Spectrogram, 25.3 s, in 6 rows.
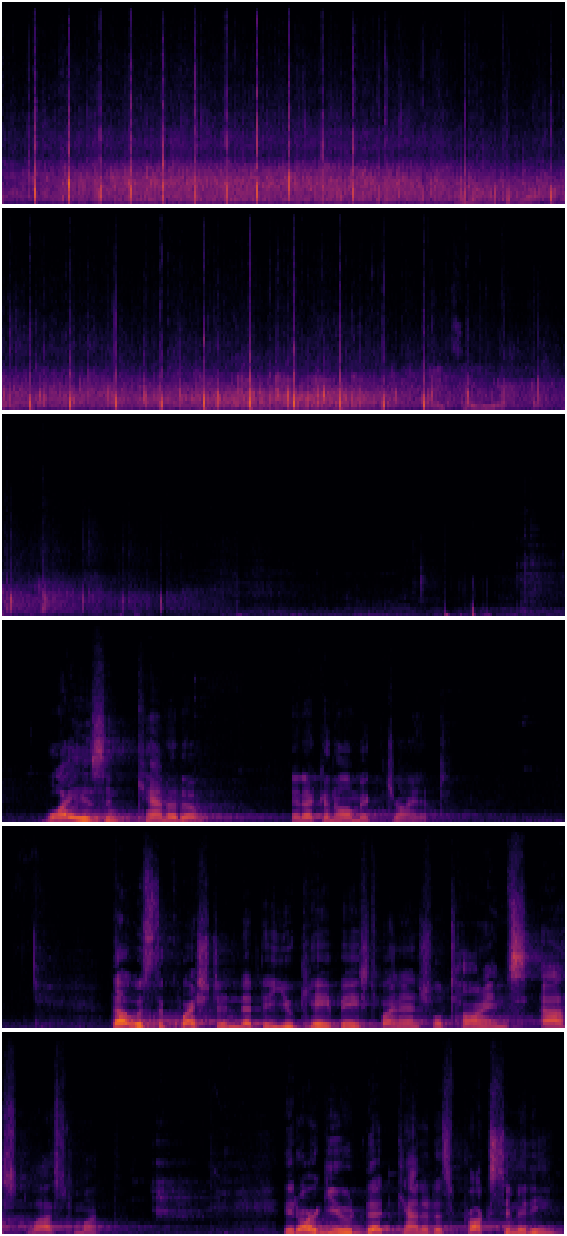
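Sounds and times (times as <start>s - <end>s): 
audience applause welcoming two speakers to the stage at a public event: 0.0s - 10.1s
speech: 13.0s - 16.0s, 17.7s - 22.4s, 23.2s - 25.3s.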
